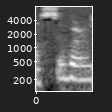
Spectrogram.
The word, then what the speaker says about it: Subaru: Another friend of ours, she ordered a Subaru car, the Subaru, and hope I'm pronouncing that correct, right? Subaru? – Subaru. – Yes, you got it.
